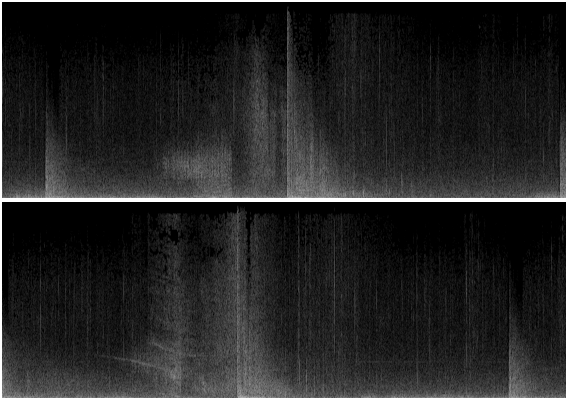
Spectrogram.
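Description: A pistol fires single loud shots that ring out.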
